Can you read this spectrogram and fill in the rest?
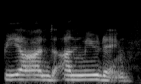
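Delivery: ordinary delivery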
